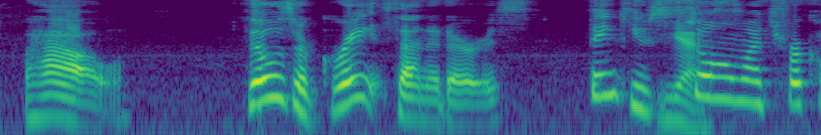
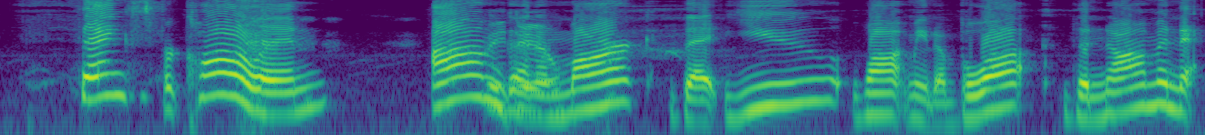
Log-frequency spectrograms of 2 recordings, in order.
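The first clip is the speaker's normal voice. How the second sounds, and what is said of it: Exaggerated Southern accent. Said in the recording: “This is going to be a very offensive Southern accent.”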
